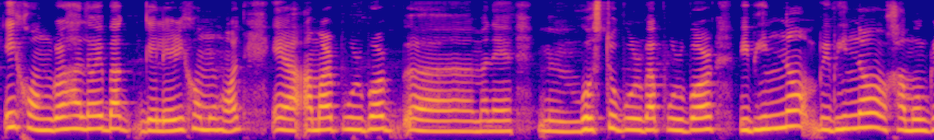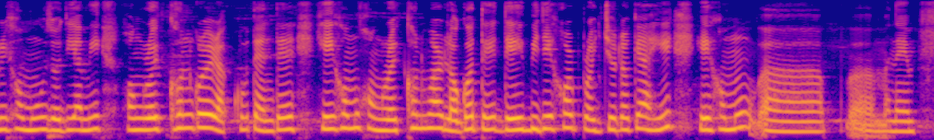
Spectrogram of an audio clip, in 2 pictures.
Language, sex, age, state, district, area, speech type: Assamese, female, 18-30, Assam, Majuli, urban, spontaneous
